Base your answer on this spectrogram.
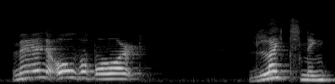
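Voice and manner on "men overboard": raised, urgent call of alarm; alarm cry. Acted. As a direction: shout a warning across the deck. Alarm call in storm at sea.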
